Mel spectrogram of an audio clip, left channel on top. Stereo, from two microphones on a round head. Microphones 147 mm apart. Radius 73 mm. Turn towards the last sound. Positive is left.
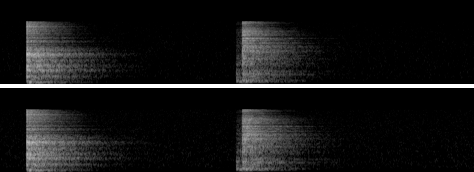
turn(degrees=20)  # may be behind; listen again after turning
